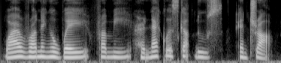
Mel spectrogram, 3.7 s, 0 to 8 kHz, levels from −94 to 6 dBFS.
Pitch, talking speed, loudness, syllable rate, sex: 195 Hz, 175 wpm, -18 LUFS, 5.6 syllables/s, female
